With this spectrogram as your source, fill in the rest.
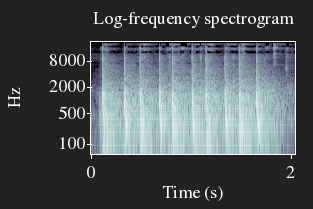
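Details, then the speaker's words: Rear passenger door lock actuator on a 2013 Ford F-150 crew cab, heard inside the door on unlock: about nine sharp clicks at roughly five per second; the actuator keeps firing but the latch linkage hangs up, an intermittent problem since new. "sometimes when you hit the unlock button right you can hear things happening in there you can hear the actuator"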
